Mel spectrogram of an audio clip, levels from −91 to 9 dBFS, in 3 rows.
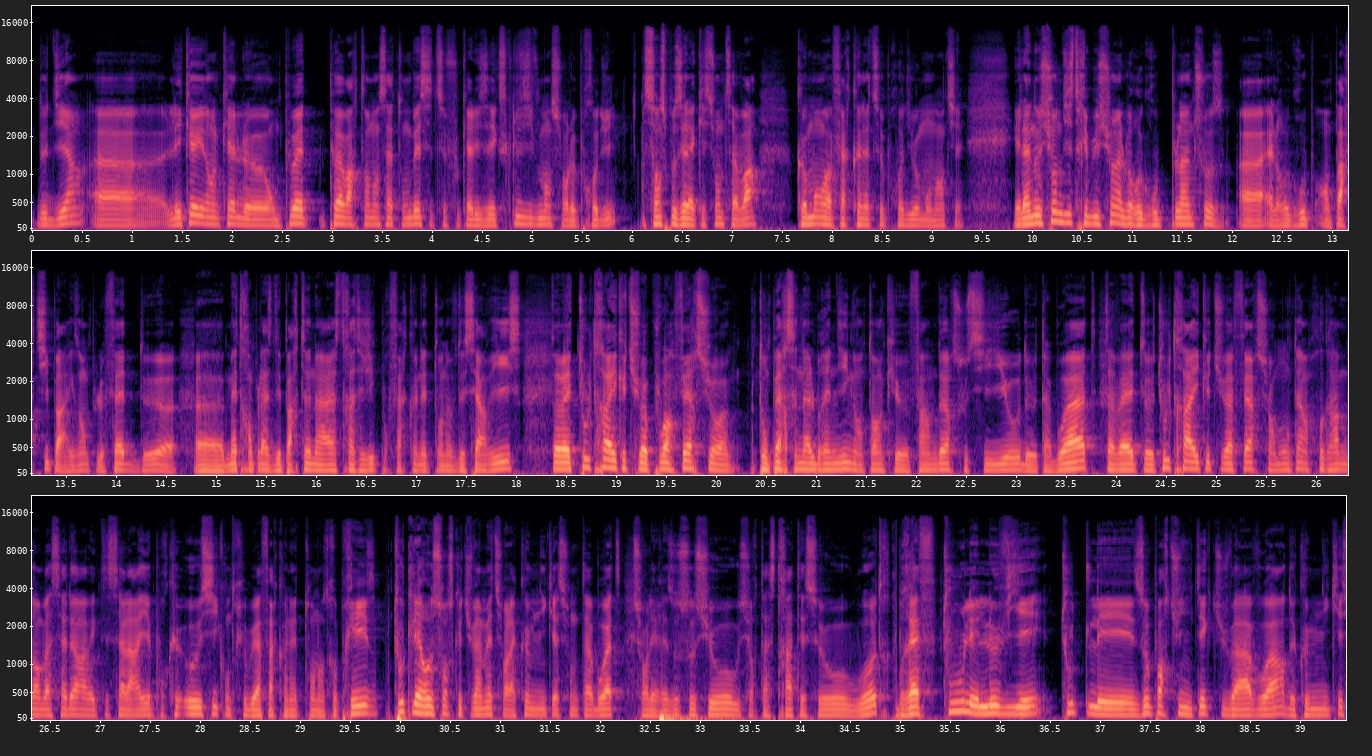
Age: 20-39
